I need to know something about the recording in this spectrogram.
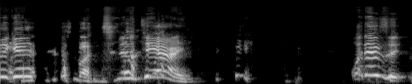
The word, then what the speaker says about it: Vinatieri: So you add extra syllable in there. What's his name again? Vinatieri. What is it? Vinatieri.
